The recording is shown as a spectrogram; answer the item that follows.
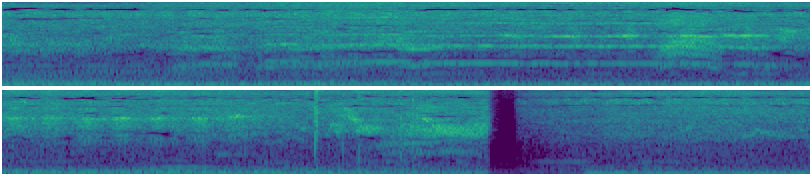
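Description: A rooster crowing once, a long call starting about a second in. The sound drops out for a moment near the end.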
